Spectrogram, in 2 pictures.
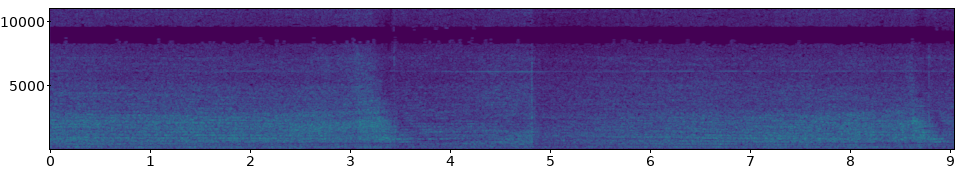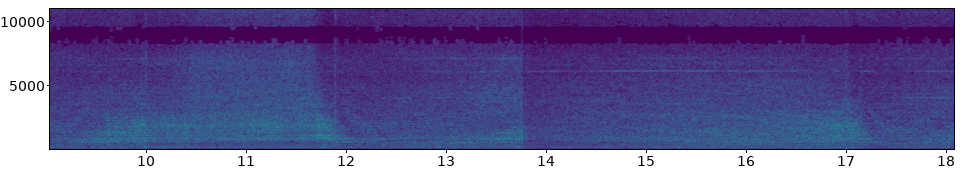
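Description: Eureka Forbes Sure from Forbes 700-watt compact canister vacuum cleaner running with its floor tool on extension tubes, vacuuming a tiled floor. Its motor makes a steady rushing whine that dips and swells every few seconds as the tool is pushed back and forth. The machine is somewhat noisy.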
